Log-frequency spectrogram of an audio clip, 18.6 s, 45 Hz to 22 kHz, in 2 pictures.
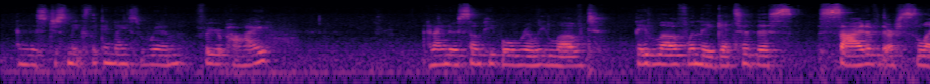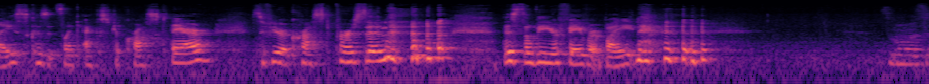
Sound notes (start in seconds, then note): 13.7 laughing; 17.4 laughing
